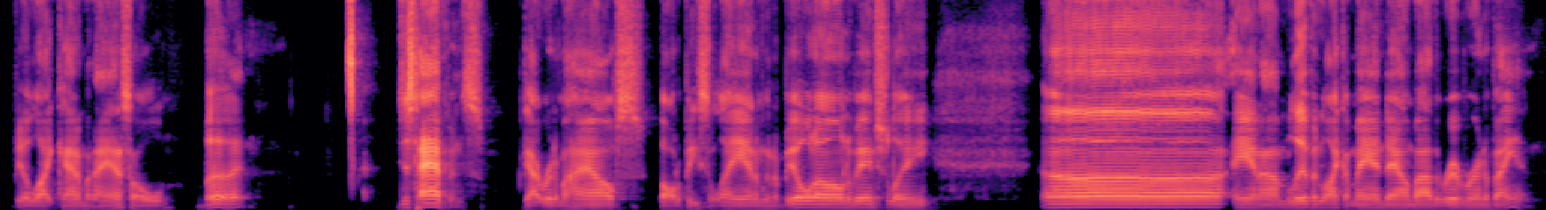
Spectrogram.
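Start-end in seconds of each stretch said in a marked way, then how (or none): none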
